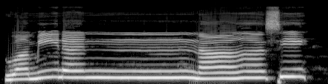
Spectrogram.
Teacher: اب یہاں پر الف خالی اور اس سے پہلے کسی بھی حرف پر زبر ہو تو ایسا الف مدہ کہلاتا ہے، ٹھیک ہے۔ الف مدہ کو 2 حرکت کی مقدار کھینچ کر پڑھتے ہیں، اس لیے ہم نے نون کے ساتھ جو الف تھا اس کو 2 حرکت کی مقدار کھینچ کر پڑھا۔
